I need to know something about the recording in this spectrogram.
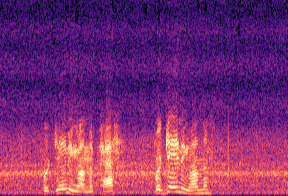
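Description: A young man speaks excitedly, close by.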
